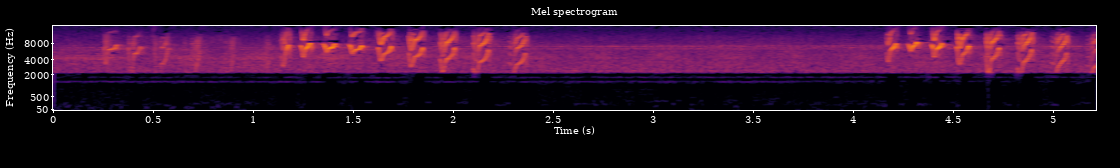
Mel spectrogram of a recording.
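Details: Rufous-breasted hermit hummingbird twittering: bursts of rapid, thin, very high falling notes, eight to ten per second-long phrase, with softer notes before and a second phrase after a quiet gap.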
